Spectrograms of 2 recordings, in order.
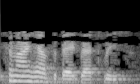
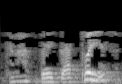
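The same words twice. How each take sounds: First: Said in the usual way. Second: Insistent request, higher and louder on please; ego taking over. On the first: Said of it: "And I'd say". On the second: Retold or imitated. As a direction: demand it back, punching the final please. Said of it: "my ego would take over".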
